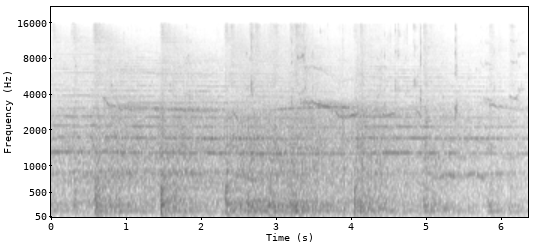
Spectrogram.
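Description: Basketball-court sounds: a ball bouncing on hardwood a few times at irregular intervals and shoes squeaking, over a steady held tone, faded in and out.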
